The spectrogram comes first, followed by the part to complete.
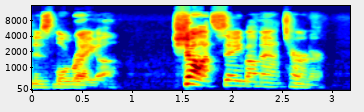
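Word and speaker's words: Laryea: pronunciation of Richie Laura's last name his angiz pronunciation is Lura shot save by Matt Turner he's F being called either but people just do the easy part say laa so and Hell GTH wheeler just calls him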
